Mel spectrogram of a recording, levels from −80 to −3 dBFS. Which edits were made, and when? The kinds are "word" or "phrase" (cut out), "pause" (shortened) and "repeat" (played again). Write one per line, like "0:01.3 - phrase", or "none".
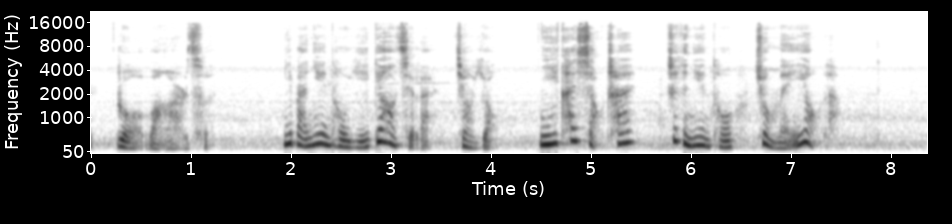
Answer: none

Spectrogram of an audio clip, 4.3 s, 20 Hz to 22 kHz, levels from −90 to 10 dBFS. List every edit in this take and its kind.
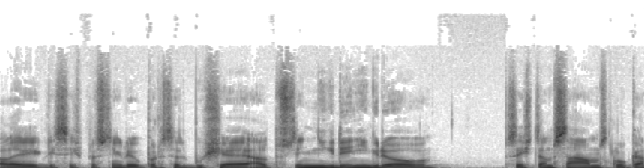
none

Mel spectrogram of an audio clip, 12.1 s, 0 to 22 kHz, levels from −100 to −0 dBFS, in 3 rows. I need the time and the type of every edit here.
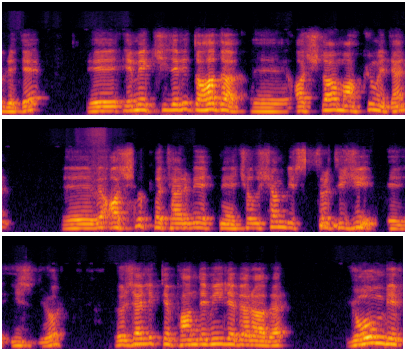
none

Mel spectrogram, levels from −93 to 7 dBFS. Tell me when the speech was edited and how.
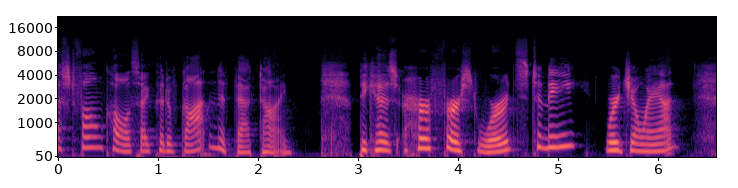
none

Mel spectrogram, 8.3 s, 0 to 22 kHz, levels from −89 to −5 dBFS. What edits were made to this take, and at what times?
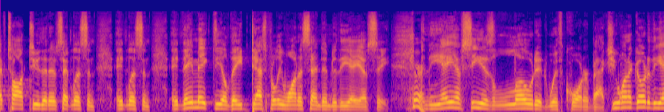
0:01.6 - repeat
0:02.6 - word

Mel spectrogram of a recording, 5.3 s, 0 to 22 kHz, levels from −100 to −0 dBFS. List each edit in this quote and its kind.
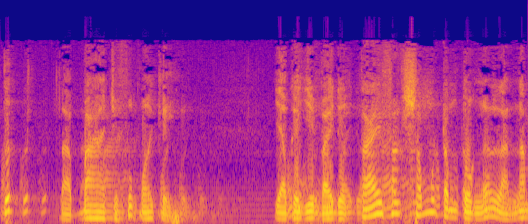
0:02.9 - phrase

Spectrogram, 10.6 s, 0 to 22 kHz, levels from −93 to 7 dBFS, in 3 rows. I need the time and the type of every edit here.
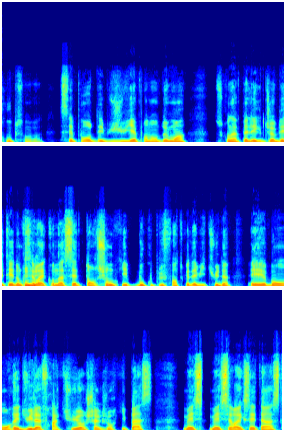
0:06.5 - pause
0:09.5 - repeat

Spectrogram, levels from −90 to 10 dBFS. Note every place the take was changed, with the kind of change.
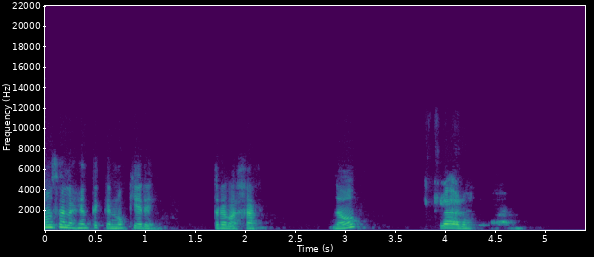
none

